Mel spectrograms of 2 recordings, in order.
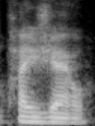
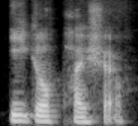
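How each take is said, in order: First: "Paixão" said with a buzzing ZH in the middle; "Paixão" with zh as in measure; ZH pronunciation. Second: "Paixão" said with a SH in the middle; "Paixão" with an unvoiced sh sound; soft SH pronunciation. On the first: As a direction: say "Paixão" as pie-ZHOW. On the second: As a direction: say "Paixão" as pie-SHOW. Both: Shown as a demonstration. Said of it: "I think it's a zh".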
